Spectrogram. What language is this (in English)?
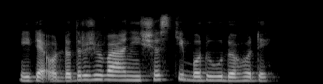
Czech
